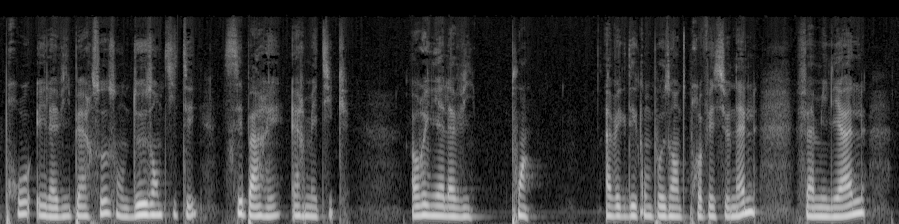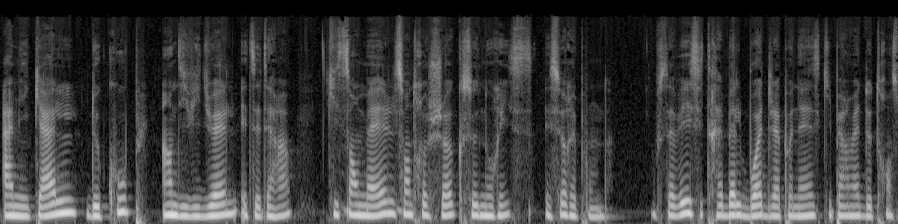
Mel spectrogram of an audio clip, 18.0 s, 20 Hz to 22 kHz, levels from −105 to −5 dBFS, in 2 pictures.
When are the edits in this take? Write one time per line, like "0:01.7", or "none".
0:15.4

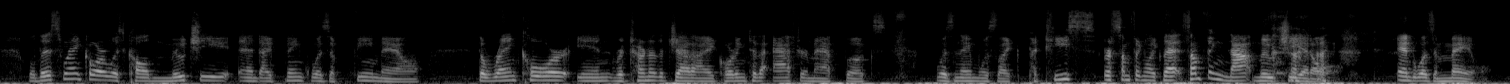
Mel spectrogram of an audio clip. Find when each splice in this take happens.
none

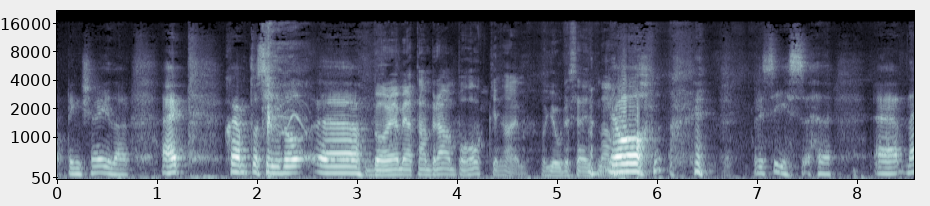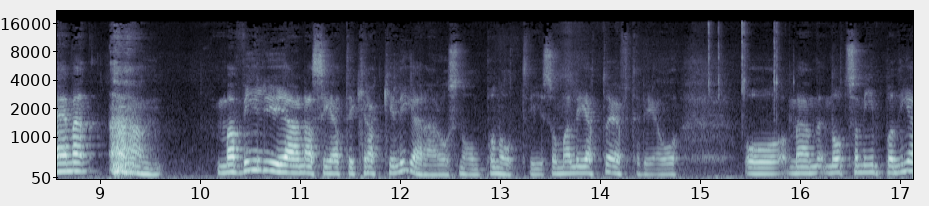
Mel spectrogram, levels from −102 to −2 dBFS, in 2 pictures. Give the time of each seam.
0:01.7

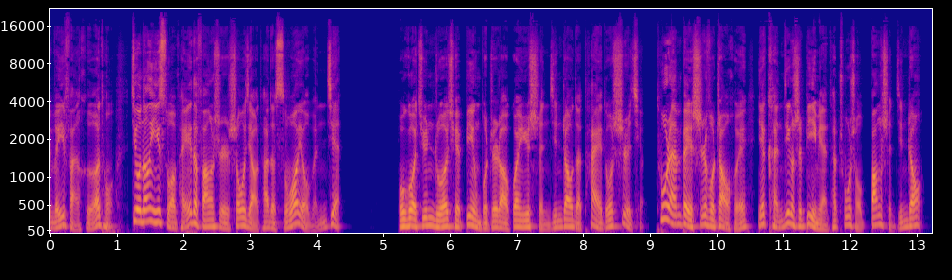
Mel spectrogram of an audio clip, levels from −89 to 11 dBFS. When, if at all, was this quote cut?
0:09.0

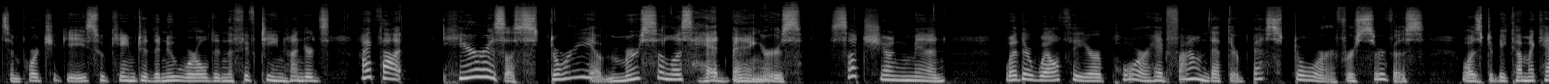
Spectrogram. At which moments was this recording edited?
0:08.1

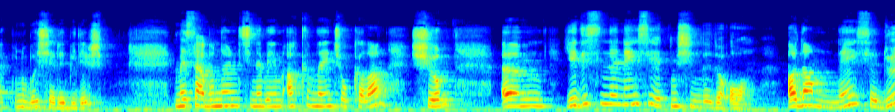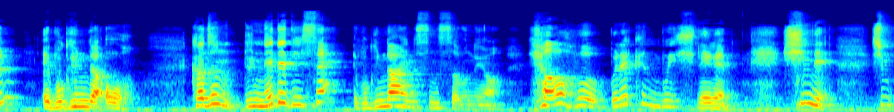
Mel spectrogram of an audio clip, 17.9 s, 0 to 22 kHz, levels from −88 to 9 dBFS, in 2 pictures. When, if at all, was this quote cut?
0:01.7

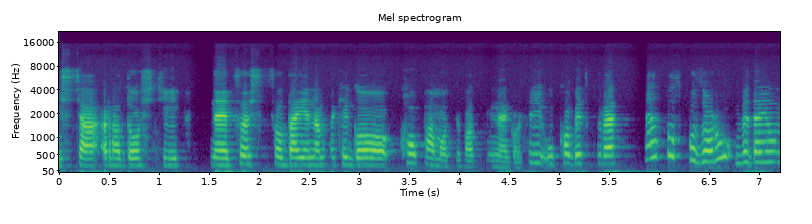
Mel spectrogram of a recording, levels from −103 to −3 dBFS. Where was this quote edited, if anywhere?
0:04.6

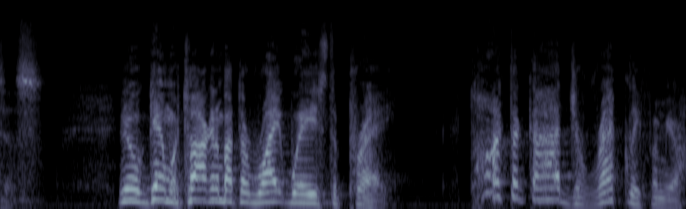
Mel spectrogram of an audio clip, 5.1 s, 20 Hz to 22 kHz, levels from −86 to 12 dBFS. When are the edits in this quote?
0:03.4

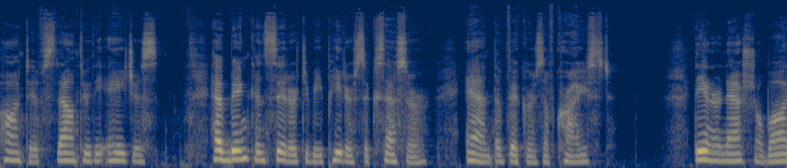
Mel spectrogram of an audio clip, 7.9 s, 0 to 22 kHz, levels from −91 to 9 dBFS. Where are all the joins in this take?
0:06.8

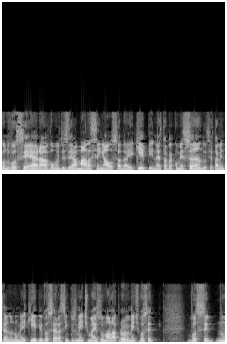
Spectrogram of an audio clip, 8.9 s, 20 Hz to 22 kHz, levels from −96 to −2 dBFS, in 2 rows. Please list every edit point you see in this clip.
none

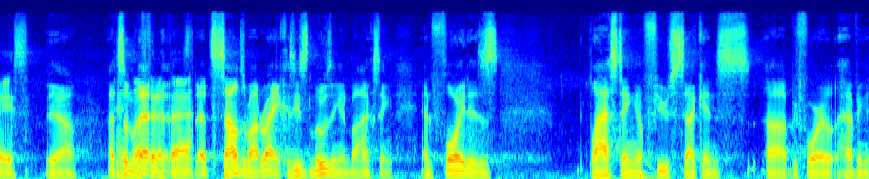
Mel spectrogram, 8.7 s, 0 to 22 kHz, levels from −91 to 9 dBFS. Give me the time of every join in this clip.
0:01.9

